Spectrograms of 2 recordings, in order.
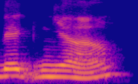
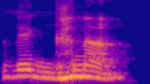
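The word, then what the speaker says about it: Vighna: One thing to work on is the Maha prana gha in Vigna. So it's not like Vignya, it's Vigna.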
